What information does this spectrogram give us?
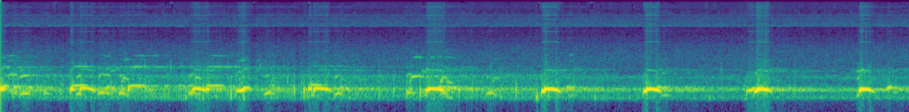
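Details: Whooper swans calling together, a hum of many overlapping honks and a louder trumpeting note standing out about once a second.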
